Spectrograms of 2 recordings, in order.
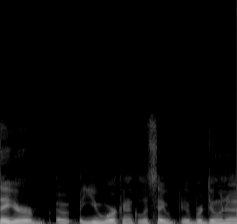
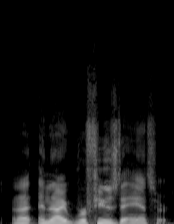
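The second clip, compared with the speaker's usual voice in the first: ordinary talk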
